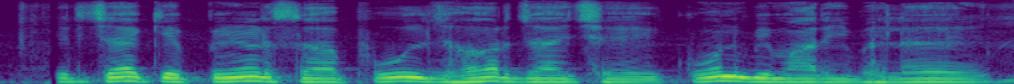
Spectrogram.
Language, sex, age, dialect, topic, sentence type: Maithili, male, 25-30, Bajjika, agriculture, question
